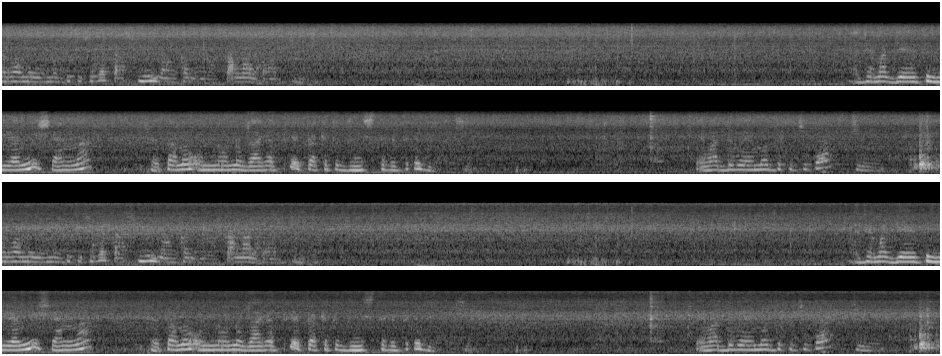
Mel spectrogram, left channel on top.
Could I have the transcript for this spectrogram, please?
আমি এর মধ্যে কিছুটা কাশ্মীরি লঙ্কার গুঁড়ো, কালার হওয়ার জন্য। আজ আমার যেহেতু নিরামিষ রান্না, সেটা আমি অন্য অন্য জায়গা থেকে প্যাকেটের জিনিস থেকে দিচ্ছি। এবার দেবো এর মধ্যে কিছুটা চিনি।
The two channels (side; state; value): both; normal; correlation 0.66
